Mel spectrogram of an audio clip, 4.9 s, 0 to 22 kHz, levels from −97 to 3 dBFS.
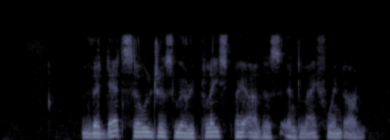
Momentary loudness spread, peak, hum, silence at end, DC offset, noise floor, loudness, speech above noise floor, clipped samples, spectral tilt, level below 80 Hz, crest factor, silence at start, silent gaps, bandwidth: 8 LU; -32 dBFS; none; 0.3 s; under 0.1%; -83 dBFS; -49 LUFS; 34 dB; under 0.1%; -5 dB/octave; -80 dBFS; 18 dB; 1 s; none; 8.2 kHz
